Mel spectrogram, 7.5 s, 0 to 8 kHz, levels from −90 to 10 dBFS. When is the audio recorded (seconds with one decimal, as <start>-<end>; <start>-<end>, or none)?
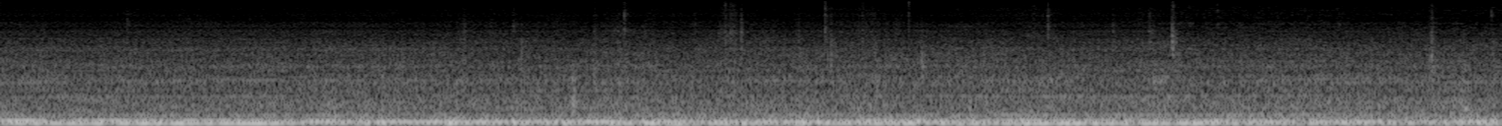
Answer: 5.8-7.5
